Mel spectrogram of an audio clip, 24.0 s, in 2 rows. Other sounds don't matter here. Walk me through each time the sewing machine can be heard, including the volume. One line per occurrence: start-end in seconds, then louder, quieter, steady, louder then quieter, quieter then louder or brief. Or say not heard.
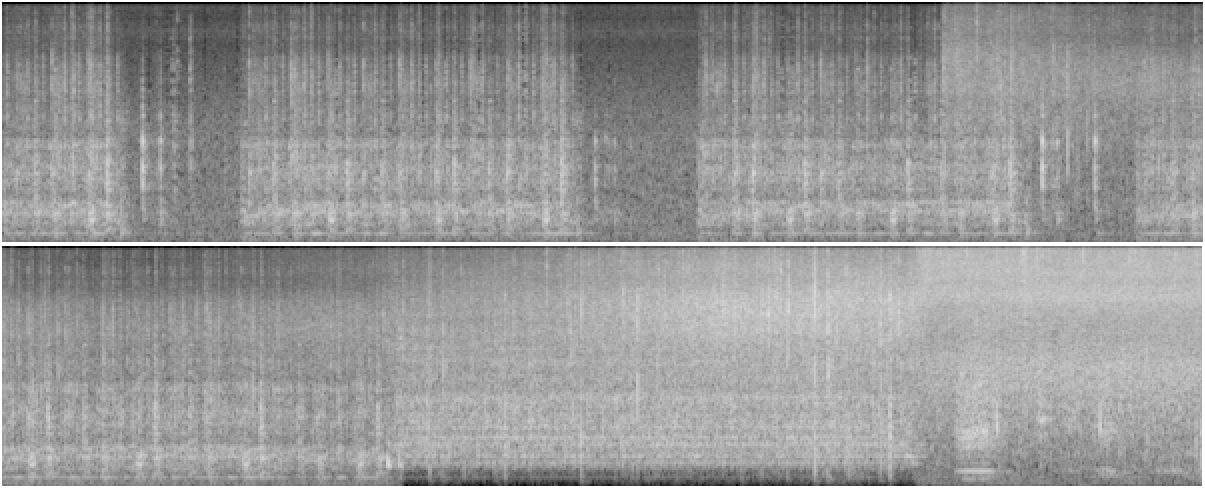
0.0-23.9 steady.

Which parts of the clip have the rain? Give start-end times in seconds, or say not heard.
9.3-23.9.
